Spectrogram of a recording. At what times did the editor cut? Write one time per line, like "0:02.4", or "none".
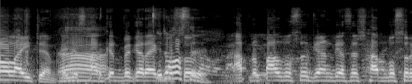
none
